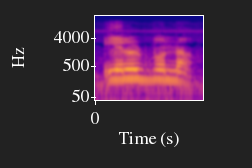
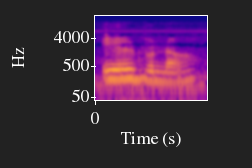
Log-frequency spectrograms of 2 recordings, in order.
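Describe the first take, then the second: First: "ilbuno" said slowly and clearly, syllable by syllable; slow pronunciation demo. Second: "ilbuno" repeated at normal pace with a light rise; quick repeat. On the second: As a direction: echo "ilbuno" casually. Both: Shown as a demonstration. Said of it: "se dice".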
